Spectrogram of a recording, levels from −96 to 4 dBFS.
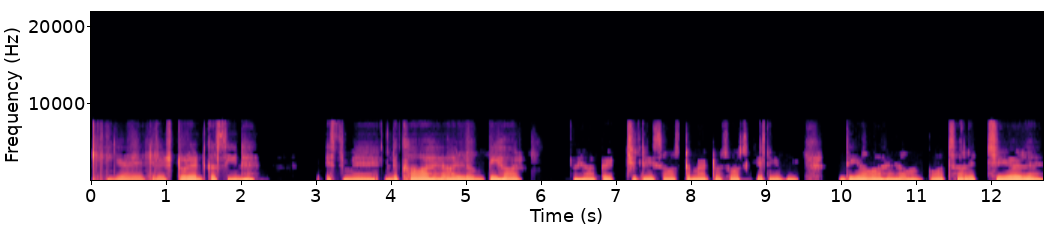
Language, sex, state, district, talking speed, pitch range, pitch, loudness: Hindi, female, Bihar, Gaya, 140 wpm, 195-200 Hz, 195 Hz, -20 LUFS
